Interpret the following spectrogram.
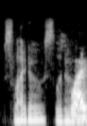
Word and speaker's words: Slido: Slido.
